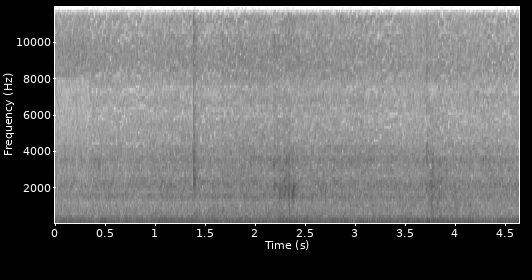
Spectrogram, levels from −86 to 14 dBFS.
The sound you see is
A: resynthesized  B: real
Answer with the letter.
B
